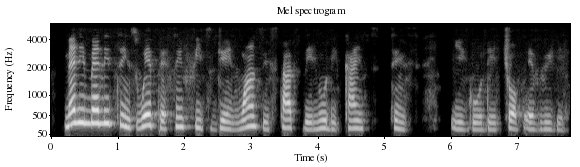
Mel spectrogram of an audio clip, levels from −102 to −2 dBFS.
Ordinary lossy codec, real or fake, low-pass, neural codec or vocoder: Opus, 64 kbps; fake; 5.4 kHz; codec, 24 kHz, 3.1 kbps, DualCodec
